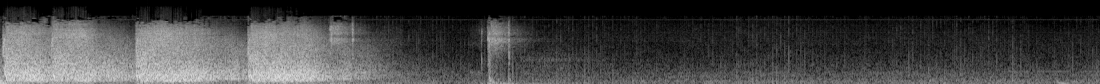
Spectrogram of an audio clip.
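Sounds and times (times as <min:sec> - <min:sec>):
pistol shots: 0:00.0 - 0:04.1, 0:04.8 - 0:05.5.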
